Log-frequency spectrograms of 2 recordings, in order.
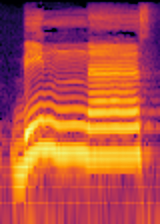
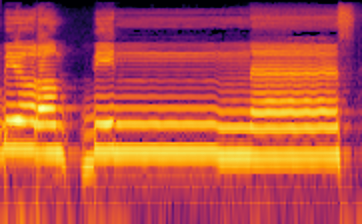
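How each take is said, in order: First: The nasal sound is cut short and rushed. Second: The nasal sound is held for several beats. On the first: The speaker calls it wrong. "Kita tidak membacanya dengan tergesa-gesa menjadi" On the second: The speaker calls it right. "tetapi tahan suara kita"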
